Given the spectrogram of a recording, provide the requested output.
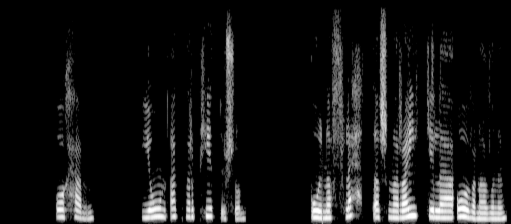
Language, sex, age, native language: Icelandic, female, 20-29, Icelandic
